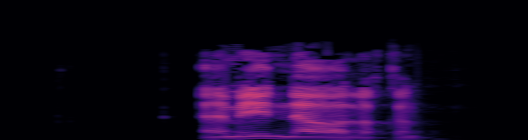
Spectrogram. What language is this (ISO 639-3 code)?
kur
